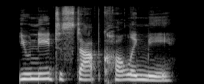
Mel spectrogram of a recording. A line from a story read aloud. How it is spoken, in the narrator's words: I say, my tone hard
